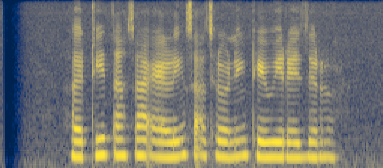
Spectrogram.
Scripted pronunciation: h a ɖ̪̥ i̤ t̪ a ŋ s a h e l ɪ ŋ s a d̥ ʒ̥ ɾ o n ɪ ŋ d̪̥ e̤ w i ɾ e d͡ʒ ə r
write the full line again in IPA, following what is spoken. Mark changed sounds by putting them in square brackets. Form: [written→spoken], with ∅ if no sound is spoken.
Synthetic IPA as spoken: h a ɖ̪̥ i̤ t̪ a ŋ s a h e l ɪ ŋ s a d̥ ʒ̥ ɾ o n ɪ ŋ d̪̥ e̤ w i ɾ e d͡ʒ ə r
